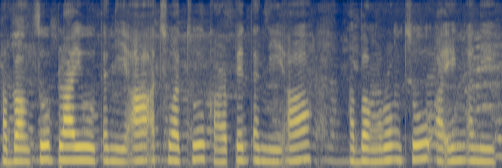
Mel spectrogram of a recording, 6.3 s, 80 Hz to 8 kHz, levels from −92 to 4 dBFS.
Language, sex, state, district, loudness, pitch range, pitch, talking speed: Mizo, female, Mizoram, Aizawl, -18 LUFS, 220-235 Hz, 230 Hz, 200 wpm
